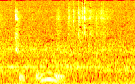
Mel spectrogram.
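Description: A man's voice saying one short, quiet word, its pitch rising and then falling, over a faint steady hum.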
